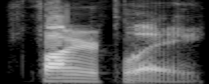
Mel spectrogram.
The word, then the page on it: fireclay: American English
